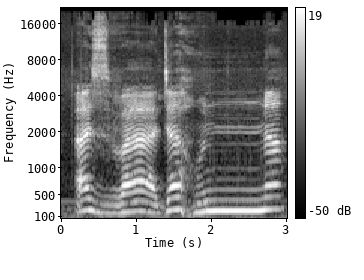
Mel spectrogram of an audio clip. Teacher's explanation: ہا کے مخرج کا دھیان رکھیے گا اور نون کے غنے کو یاد سے غنے کے ساتھ ہی پڑھیے گا۔ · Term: غنہ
